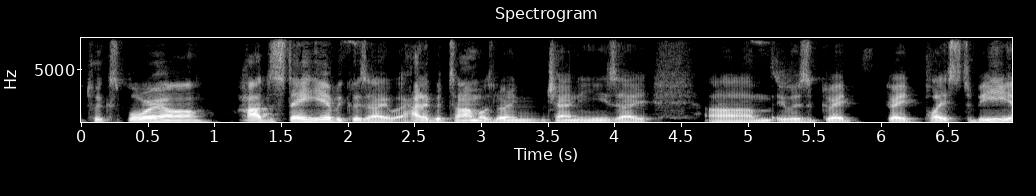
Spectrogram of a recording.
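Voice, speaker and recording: A man from Germany in his thirties, a native German speaker giving a thoughtful, halting interview with many fillers over a video call. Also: lowish voice, a little mellow. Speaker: actor guest.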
